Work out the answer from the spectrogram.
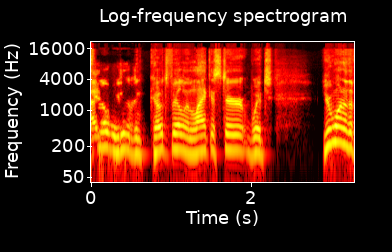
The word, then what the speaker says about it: Lancaster: lived in Coatesville and Lancaster which you're one of the few people that would understand that we pronounce it Lancaster not yeah Lancaster as everybody else oh yeah man I'm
